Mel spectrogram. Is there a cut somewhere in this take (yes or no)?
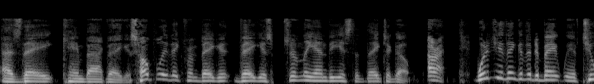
yes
